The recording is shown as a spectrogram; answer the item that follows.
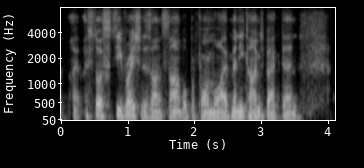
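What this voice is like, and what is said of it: New York accent. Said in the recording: “I grew up in New York, as you can tell from my accent.”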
